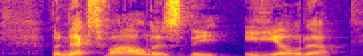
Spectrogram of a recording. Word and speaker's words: iota: content to know that the iota is the Greek I, and it can be pronounced both I and E, okay? Good. So it's iota, and then kappa, it's the K sound.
